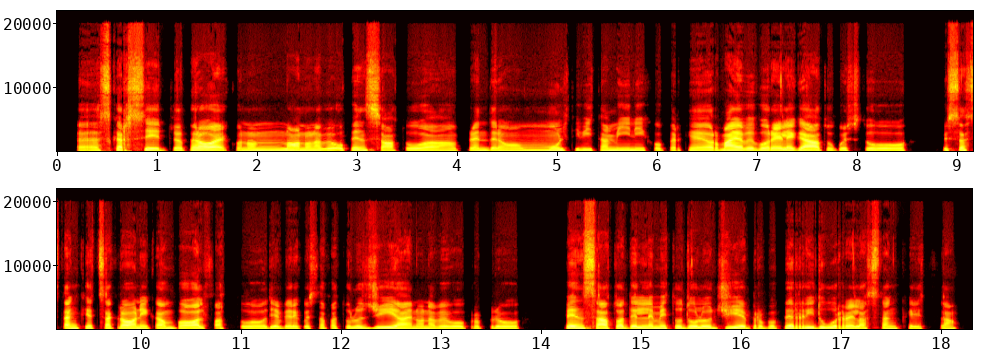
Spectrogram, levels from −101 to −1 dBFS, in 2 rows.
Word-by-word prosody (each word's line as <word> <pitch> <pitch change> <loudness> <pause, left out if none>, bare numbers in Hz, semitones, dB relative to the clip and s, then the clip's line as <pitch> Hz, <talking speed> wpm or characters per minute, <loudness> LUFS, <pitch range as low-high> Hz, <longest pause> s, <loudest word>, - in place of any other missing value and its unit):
ehm, - - -4
scarseggia, 175 -1 -1
però 200 0 +6
ecco 175 +1 +1
non 190 +1 -1
no, 205 -2 +3
non 190 +2 0
avevo 250 +6 0
pensato 175 -4 -2
a 170 -1 0
prendere 175 0 -3
un 170 0 -3
multivitaminico 180 -1 -3
perché, 175 0 -3
ormai, 185 +2 +6
avevo 180 0 +1
relegato 175 0 +4
questo 175 0 -3 0.3
questa 200 -2 -2
stanchezza 190 0 -1
cronica 175 0 +3
un 175 +1 -2
po' 180 0 +1
al 175 0 +5
fatto 175 -2 -5
di - - -5
avere 170 0 -2
questa 175 +1 -7
patologia 175 +1 0
e - - -1
non 170 0 -3
avevo 170 0 -2
proprio 170 -1 -5 0.4
pensato 185 -1 +4
a - - +4
delle 175 0 +2
metodologie 175 +1 +1
proprio 180 0 -5
per 185 0 +1
ridurre 180 -1 0
la 165 0 0
stanchezza. 170 -1 -7
175 Hz, 140 wpm, -21 LUFS, 170-185 Hz, 0.4 s, però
